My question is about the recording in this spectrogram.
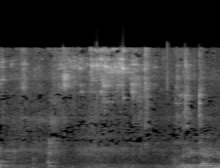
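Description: Faint knocks and rustling, then a drawn-out, whining voice starts near the end.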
